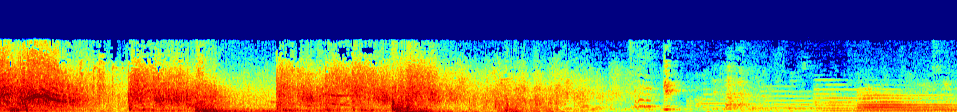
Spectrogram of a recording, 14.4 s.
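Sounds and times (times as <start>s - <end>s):
heavy gunfire volleys opening a battle: 0.0s - 9.5s
laughter: 9.5s - 12.1s.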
